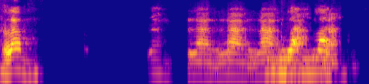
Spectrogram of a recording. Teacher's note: Antara tepi lidah secara bersamaan bertemu dengan gusi gusi atas.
